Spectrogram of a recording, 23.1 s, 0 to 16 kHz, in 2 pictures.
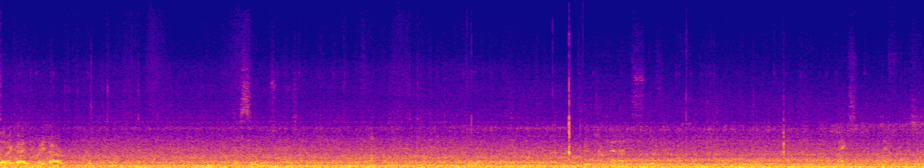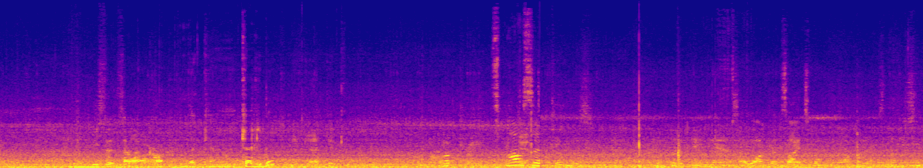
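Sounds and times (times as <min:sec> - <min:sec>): train rumbling on rails: 0:00.0 - 0:23.0.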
